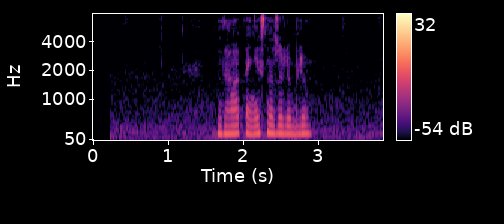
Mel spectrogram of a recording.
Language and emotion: Russian, positive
